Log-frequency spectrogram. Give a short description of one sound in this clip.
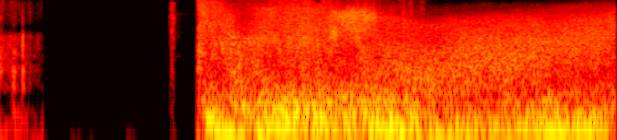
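Gunfire and explosions roar loudly.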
